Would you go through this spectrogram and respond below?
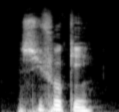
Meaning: to suffocate
- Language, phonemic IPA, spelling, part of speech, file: French, /sy.fɔ.ke/, suffoquer, verb, Fr-suffoquer.ogg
